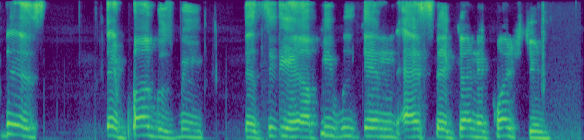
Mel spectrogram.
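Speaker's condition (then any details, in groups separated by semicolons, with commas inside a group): Cerebral palsy, mild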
